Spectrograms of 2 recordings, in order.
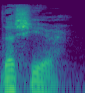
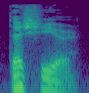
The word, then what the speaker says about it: this year: 就到这个月的月底，到今年年底呢？By the end of this year. This 跟 year 合在一起会念成 sh 的音，this year, this year，去年 last year 这样念啊，this year, sh, this year。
